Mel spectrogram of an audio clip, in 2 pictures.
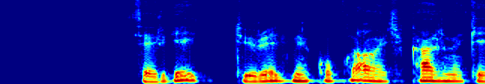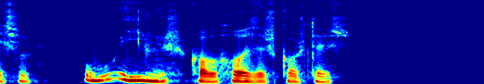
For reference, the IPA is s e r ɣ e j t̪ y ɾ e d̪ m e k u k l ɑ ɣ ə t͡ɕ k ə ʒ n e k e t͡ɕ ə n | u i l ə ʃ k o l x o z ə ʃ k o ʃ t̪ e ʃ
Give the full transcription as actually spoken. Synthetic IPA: s e r ɣ e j t̪ y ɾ e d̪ m e k o k l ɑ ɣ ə t͡ɕ k ɑ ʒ n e k e t͡ɕ ə n | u i l ə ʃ k o l x o z ə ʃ k o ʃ t̪ e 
